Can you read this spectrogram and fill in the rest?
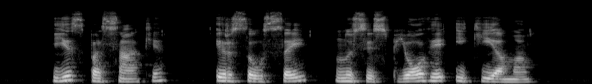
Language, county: Lithuanian, Vilnius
